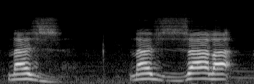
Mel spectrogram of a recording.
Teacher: Nazala ini Zai ditasdid ya jadi harus terdengar tekanannya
